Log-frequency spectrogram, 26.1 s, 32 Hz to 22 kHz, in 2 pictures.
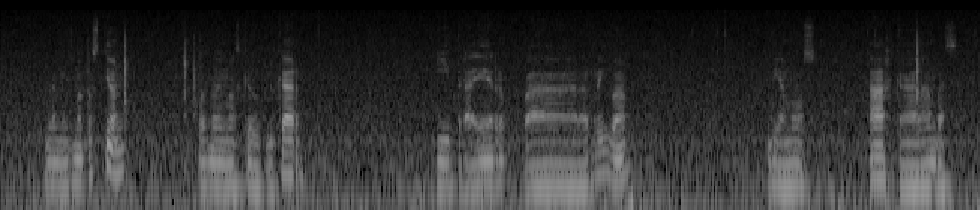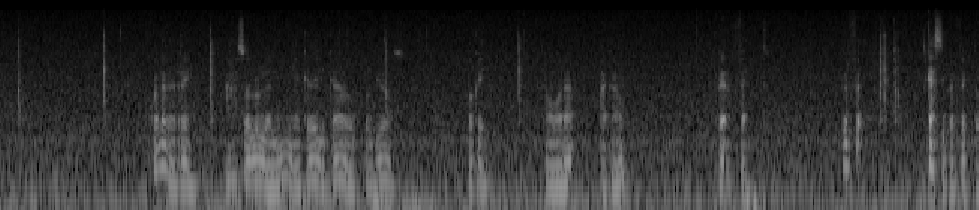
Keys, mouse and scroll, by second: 2.4 ctrl+d, 3.3-4.5 drag, 4.5 middle click, 7.1-9.4 drag, 9.5 click, 11.5 click, 12.8 shift+click, 14.6 ctrl+scroll up 2, 17.5 shift+click, 18.6 shift+click, 20.0-22.5 ctrl+drag, 22.9-24.1 ctrl+middle drag, 25.0 alt+Tab.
